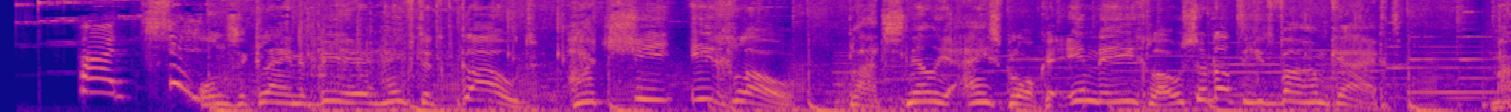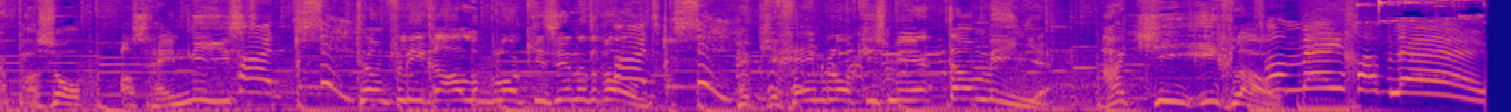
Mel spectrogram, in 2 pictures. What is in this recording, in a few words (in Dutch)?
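Dutch male audio description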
